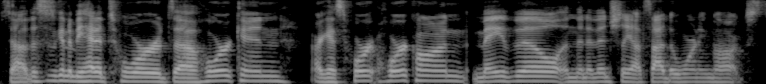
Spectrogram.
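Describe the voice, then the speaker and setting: A man's voice: fairly high pitch, steady tone, fast talker, fairly bright tone, clean tone. A man hosting a live severe weather stream, giving informal commentary with muttered asides and emphatic calls. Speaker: severe weather livestream host. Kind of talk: live storm coverage commentary.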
